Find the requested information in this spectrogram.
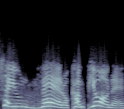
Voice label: italian voice; BALLY; CORVETTE; Son Corvette Original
